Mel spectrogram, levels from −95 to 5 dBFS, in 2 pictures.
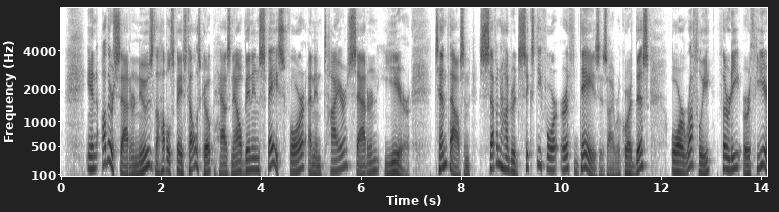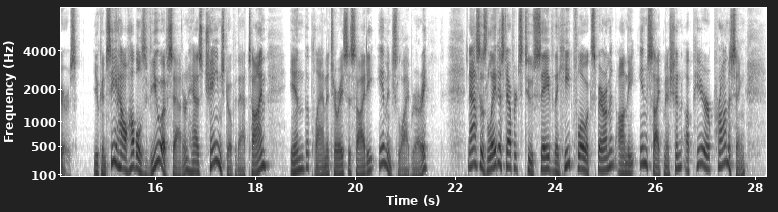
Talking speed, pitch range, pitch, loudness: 135 wpm, 110-180 Hz, 135 Hz, -21 LUFS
